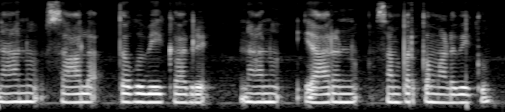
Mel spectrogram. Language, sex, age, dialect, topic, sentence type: Kannada, female, 18-24, Central, banking, question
